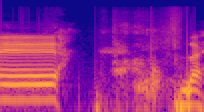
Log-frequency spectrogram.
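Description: A voice singing a long held note that stops about half a second in. It is followed by a soft thud and faint scraping, fitting a hoe blade striking and dragging through dry soil.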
